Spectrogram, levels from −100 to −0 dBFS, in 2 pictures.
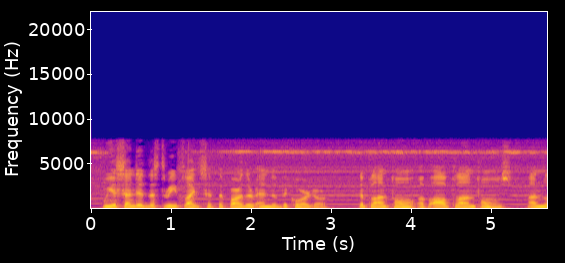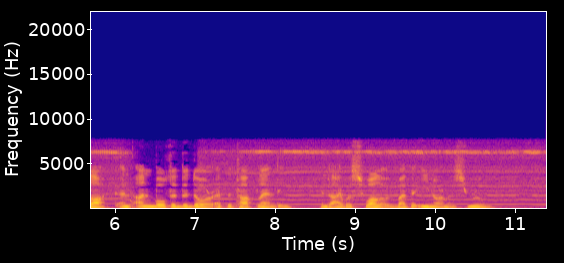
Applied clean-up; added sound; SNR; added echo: none; Drill; 19 dB; none.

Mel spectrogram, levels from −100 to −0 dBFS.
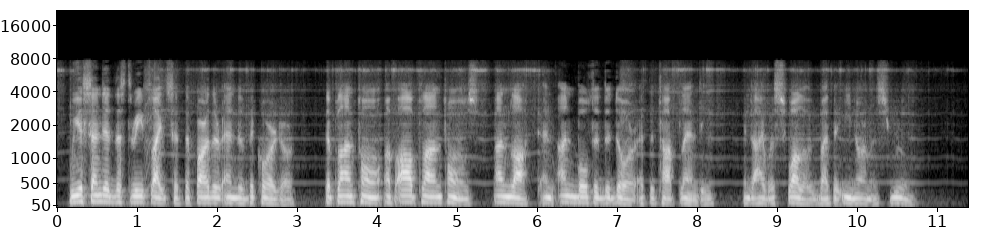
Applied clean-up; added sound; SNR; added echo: neural mask model RNNoise.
